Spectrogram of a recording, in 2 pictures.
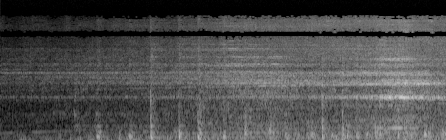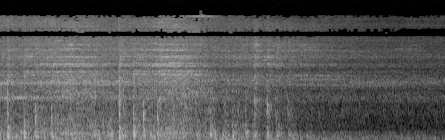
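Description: Stadler GTW electric multiple unit passing close by over a level crossing: its wheels clatter over the rail joints under a steady electric whine. It grows louder over the first few seconds, is loudest in the middle, and fades away about eleven seconds in.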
